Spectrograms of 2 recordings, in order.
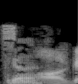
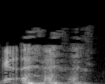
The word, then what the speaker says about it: Smaug: You got to say it right. – Smaug? – Yeah. It's not Smaug. Smaug.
